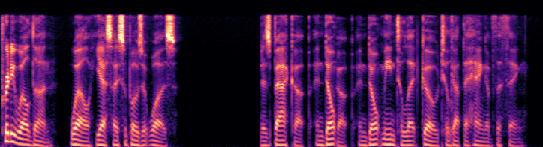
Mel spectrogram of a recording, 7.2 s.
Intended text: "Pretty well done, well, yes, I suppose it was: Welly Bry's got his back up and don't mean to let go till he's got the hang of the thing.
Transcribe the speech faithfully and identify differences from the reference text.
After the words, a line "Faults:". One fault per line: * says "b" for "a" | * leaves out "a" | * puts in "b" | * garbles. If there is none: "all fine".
"Pretty well done, well, yes, I suppose it was: His back up and don't up and don't mean to let go till got the hang of the thing.
Faults:
* says "His back up and don't" for "Welly Bry's got his back"
* leaves out "he's"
